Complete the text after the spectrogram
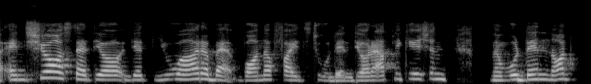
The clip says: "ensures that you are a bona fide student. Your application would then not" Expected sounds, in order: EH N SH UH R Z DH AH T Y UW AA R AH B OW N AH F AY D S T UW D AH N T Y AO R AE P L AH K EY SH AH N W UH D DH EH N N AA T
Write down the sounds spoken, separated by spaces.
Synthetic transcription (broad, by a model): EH N SH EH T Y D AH T Y UW AA R AH B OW N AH F AY D S T UW D AH N T Y AO R AE P L AH K EY SH AH N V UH D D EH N N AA T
